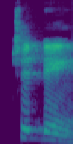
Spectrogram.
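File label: "ceding", Malay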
